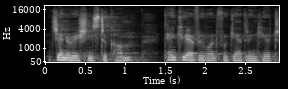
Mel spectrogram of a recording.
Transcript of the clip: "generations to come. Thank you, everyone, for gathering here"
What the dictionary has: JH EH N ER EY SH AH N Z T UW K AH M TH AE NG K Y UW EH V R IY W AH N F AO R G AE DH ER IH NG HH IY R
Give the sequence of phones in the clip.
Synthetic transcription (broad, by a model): JH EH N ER EY SH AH N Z T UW K AH M T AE NG K Y UW EH V R IY W AH N F AO R G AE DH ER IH NG HH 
